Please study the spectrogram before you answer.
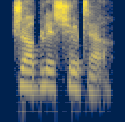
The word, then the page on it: troubleshooter: Indian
